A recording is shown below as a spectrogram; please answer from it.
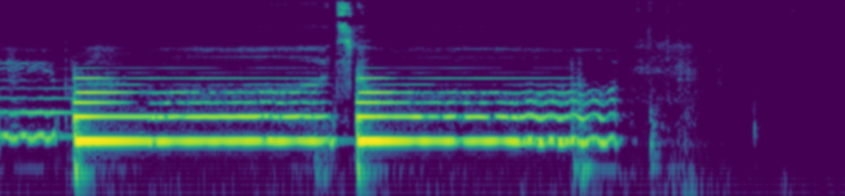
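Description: A woman sings the last long notes of a choir's second voice part, with vibrato at the ends of the notes and a quick breath between the last two. The final note is released about six seconds in.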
